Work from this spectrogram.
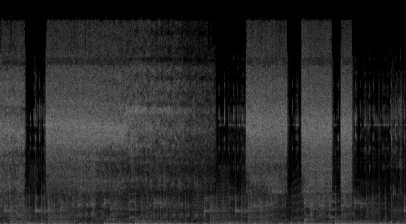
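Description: Black surface primer hissing from a spray can in several steady close bursts, with short pauses between them and brief talk in the background.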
